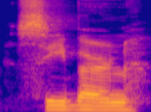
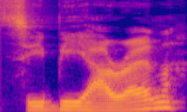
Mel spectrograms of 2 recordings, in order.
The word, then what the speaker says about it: CBRN: Actually I pronounced it CBRN. Is that incorrect? No, that I think that's right. Uh in the US in the military they call it Seaburn. So either one's right I think.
